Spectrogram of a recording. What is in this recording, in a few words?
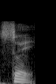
"sueh3", taiwanese Syllables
